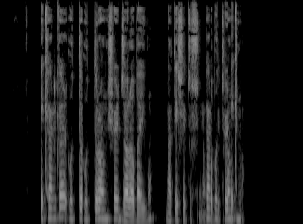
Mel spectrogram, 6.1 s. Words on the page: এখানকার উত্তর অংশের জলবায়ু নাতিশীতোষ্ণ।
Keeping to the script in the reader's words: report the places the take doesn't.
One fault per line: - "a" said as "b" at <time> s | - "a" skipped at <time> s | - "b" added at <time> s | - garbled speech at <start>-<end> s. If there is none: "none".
- "উত্তর" added at 1.7 s
- garbled speech at 4.1-4.8 s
